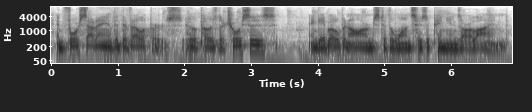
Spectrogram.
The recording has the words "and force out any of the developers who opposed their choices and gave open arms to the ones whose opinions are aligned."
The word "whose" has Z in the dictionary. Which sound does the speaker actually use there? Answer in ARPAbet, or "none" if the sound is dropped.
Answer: Z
